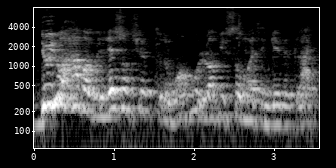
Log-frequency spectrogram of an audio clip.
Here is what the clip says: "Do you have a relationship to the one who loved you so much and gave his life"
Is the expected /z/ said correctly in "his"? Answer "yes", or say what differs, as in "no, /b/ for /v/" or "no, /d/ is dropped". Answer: no, /s/ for /z/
